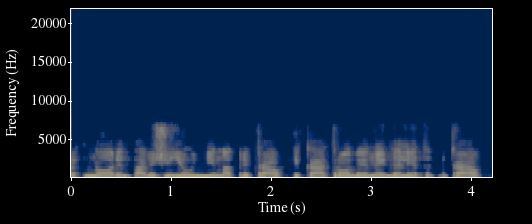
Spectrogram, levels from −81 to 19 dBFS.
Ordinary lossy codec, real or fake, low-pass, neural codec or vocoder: AAC, 48 kbps; real; 7.2 kHz; none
